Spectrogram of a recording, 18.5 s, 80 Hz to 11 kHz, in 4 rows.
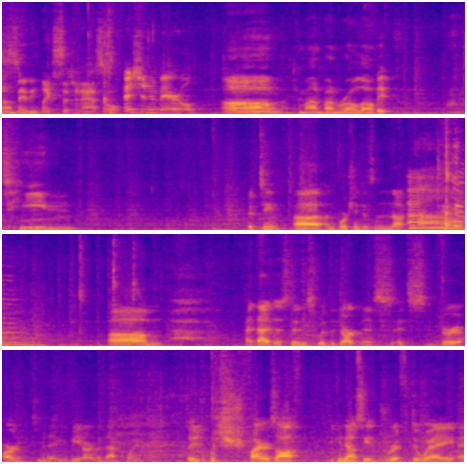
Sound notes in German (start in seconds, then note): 9.0 Querschläger-Geräusche; 15.8 Gewehrschuss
